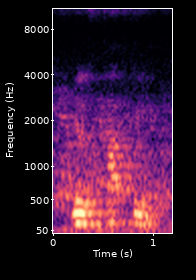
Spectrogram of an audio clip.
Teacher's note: Qaf itu biasanya kalau berhenti menjadi qalqalah.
